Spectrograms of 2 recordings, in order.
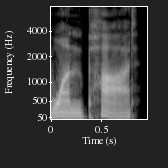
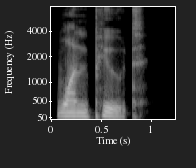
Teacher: Instead of saying one pot, I said one poot.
